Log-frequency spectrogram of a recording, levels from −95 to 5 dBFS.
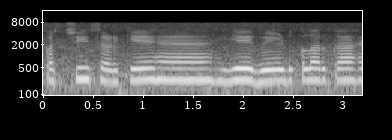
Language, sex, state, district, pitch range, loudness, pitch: Hindi, female, Bihar, West Champaran, 225-235 Hz, -13 LUFS, 235 Hz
